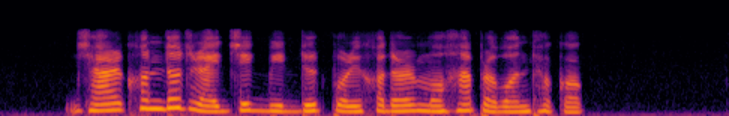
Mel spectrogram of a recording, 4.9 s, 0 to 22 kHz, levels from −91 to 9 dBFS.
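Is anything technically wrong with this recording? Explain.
Yes. Throughout the speech, one channel lags the other by about 0.7 ms, so mono summing produces channel delay comb filtering, with notches starting around 700 Hz that make the voice hollow and phasey.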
